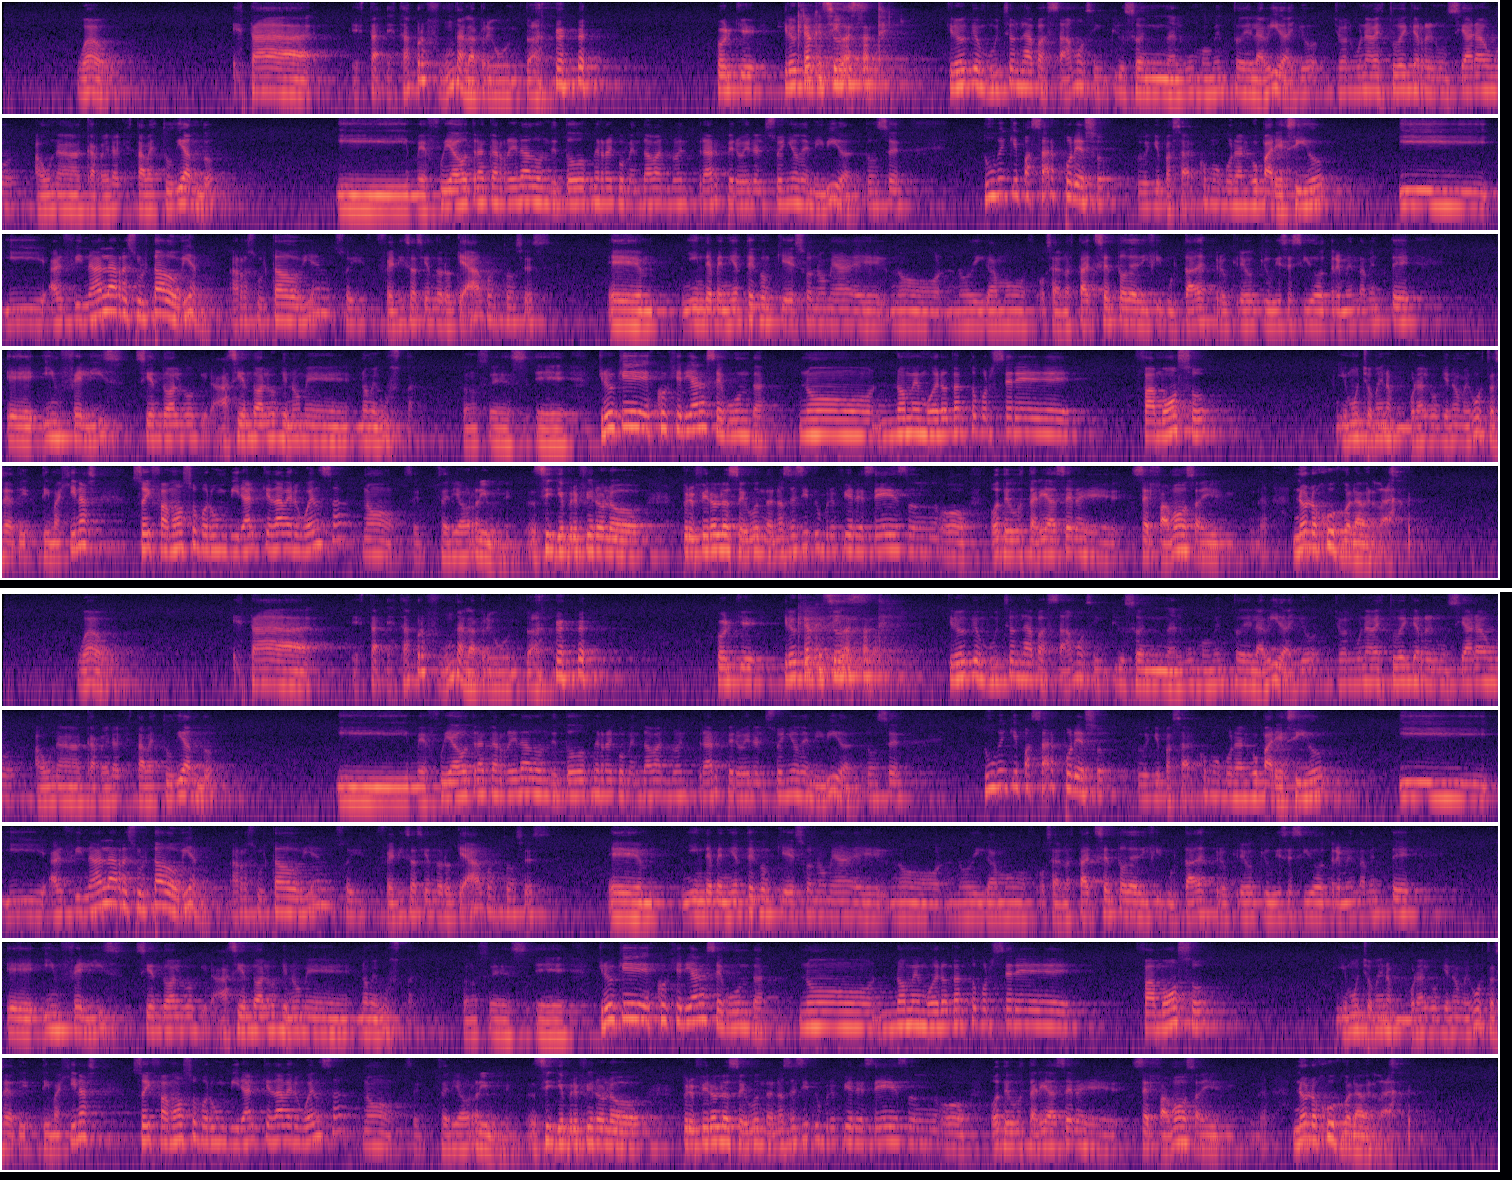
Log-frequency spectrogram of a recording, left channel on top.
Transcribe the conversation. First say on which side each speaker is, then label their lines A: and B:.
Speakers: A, on the left (about 15°); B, on the left (about 80°).
A: wow, está, está, está profunda la pregunta, <laughs> porque creo
B: Creo
A: que muchos...
B: que sí, bastante.
A: Creo que muchos la pasamos incluso en algún momento de la vida. Yo, yo alguna vez tuve que renunciar a, u- a una carrera que estaba estudiando Y me fui a otra carrera donde todos me recomendaban no entrar, pero era el sueño de mi vida. Entonces, tuve que pasar por eso, tuve que pasar como por algo parecido y, y al final ha resultado bien, ha resultado bien, soy feliz haciendo lo que hago, entonces, eh, independiente con que eso no me, ha- eh, no, no digamos, o sea, no está exento de dificultades, pero creo que hubiese sido tremendamente eh, infeliz siendo algo que- haciendo algo que no me, no me gusta. Entonces, eh, creo que escogería la segunda. No, no me muero tanto por ser eh, famoso y mucho menos
B: Ujú.
A: por algo que no me gusta. O sea, ¿te, te imaginas? ¿Soy famoso por un viral que da vergüenza? No, se- sería horrible. Así que prefiero lo, prefiero lo segundo. No sé si tú prefieres eso o, o te gustaría ser, eh, ser famosa. Y, no, no lo juzgo, la verdad.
